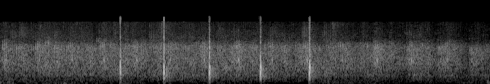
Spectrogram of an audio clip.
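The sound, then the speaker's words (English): A crowd gives the Lord a round of applause, clapping together in a steady, sustained round, with a handful of sharper, louder individual claps cracking out at regular intervals above the wash of hands. “So let's just give the Lord a round of applause.”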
